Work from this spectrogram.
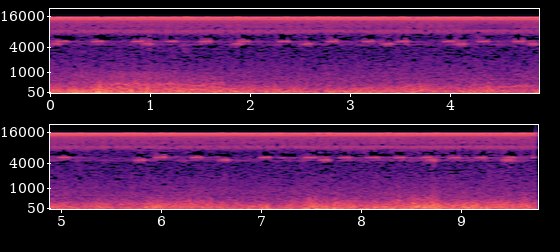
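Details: Summertime cricket chorus in open countryside by a golden wheat field: high, rapid chirps about four per second, slightly uneven, above a soft low breeze.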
